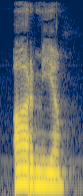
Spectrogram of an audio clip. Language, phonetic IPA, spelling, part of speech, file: Ukrainian, [ˈarmʲijɐ], армія, noun, Uk-армія.ogg
- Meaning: army, troops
